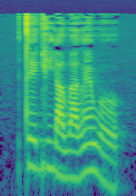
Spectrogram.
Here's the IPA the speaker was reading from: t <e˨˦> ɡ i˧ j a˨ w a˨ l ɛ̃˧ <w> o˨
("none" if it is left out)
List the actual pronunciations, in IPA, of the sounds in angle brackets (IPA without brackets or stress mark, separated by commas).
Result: e˧, w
